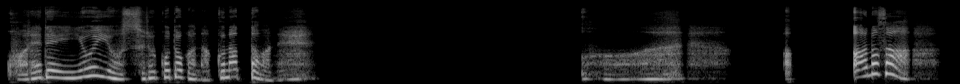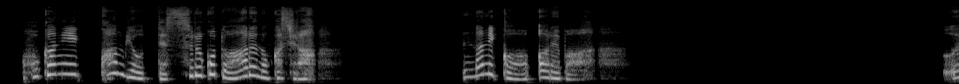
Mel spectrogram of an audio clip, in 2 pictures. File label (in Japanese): 添い寝, ASMR; 今度は添い寝で、しっかり休んでね、お兄さん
